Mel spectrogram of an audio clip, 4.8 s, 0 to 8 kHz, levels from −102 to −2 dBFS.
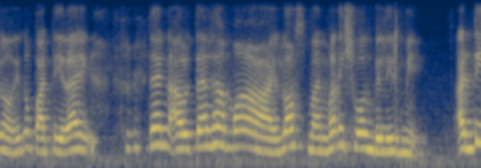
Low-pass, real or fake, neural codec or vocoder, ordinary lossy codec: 7.2 kHz; fake; codec, 16 kHz, 4 kbps, X-Codec, WavLM features, trained on Multilingual LibriSpeech; Opus, 16 kbps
